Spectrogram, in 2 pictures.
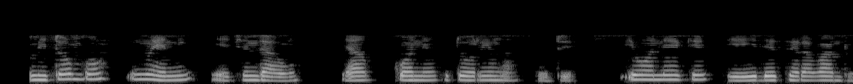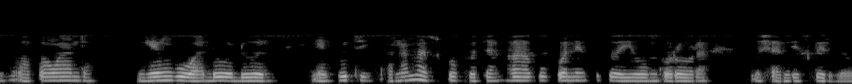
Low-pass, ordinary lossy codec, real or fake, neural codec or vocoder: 7.2 kHz; AAC, 16 kbps; real; none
